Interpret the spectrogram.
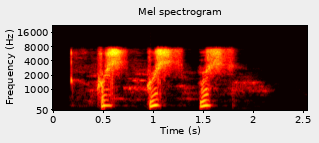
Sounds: Sniff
